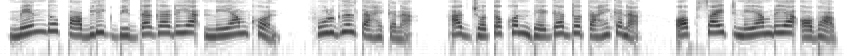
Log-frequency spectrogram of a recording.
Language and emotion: Santali, neutral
